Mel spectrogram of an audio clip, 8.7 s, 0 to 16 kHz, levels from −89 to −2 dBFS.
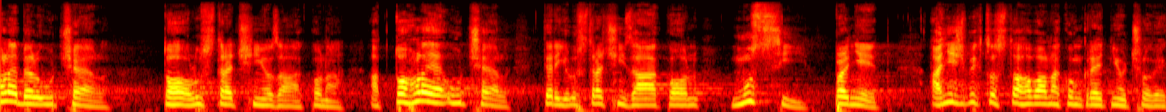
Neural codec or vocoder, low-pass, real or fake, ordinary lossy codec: none; 14.4 kHz; real; AAC, 64 kbps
